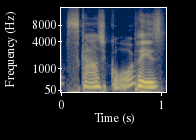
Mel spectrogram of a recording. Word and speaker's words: Skarsgård: Bill Skarsgård. – Please don't come for us, Ollie. – Apparently you don't say the D on the end.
